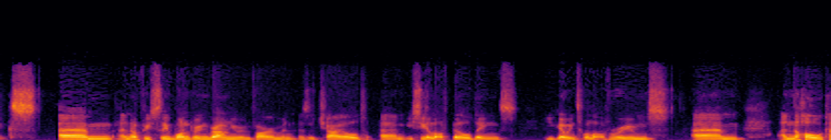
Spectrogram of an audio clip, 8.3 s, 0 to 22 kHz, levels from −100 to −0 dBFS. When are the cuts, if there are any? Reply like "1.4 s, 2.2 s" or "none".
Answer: none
